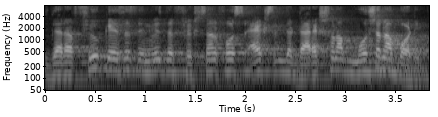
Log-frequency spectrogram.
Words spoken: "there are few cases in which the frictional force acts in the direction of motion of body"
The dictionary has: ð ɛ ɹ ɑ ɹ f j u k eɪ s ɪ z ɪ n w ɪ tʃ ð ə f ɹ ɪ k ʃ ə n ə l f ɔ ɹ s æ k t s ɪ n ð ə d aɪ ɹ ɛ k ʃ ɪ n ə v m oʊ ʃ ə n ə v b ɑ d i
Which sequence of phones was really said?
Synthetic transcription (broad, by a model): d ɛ ɹ ɑ ɹ f j u k eɪ s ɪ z ɪ n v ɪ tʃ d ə f ɹ ɪ k ʃ ə n ə l f ɔ ɹ s æ k t s ɪ n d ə d aɪ ɹ ɛ k ʃ ɪ n ə v m oʊ ʃ ə n ə v b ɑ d i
